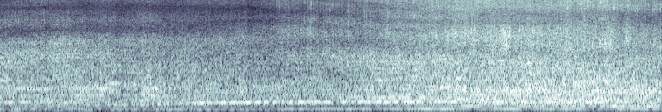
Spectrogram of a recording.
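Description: A pack of SK Light modified race cars running together at speed: a loud, dense drone of many engines, its pitch rising a little past the halfway point.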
